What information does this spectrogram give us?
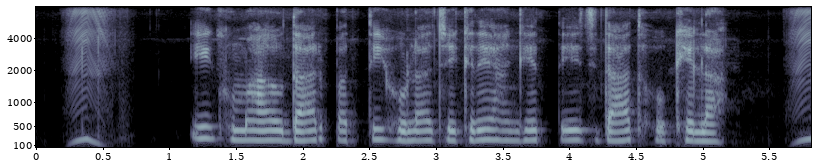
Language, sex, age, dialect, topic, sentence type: Bhojpuri, female, 18-24, Western, agriculture, statement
